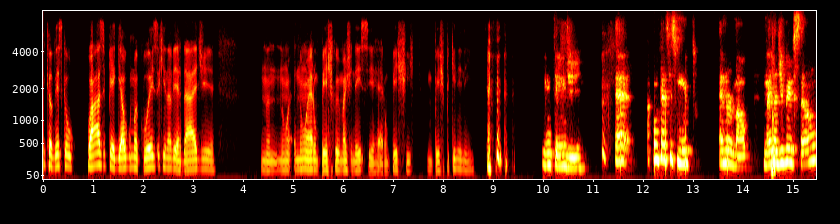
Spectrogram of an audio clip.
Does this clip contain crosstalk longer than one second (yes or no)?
no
